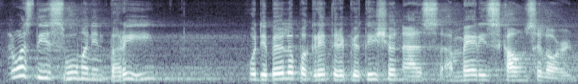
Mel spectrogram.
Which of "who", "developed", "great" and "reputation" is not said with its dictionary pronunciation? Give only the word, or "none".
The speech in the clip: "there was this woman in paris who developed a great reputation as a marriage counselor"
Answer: developed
